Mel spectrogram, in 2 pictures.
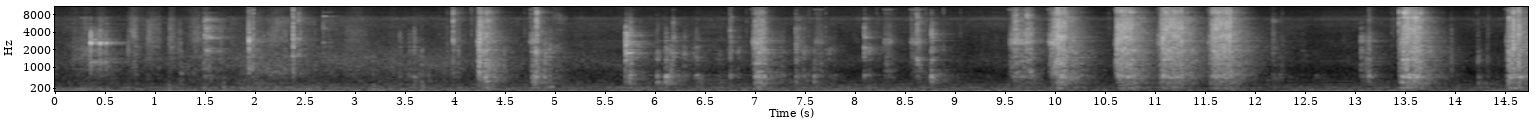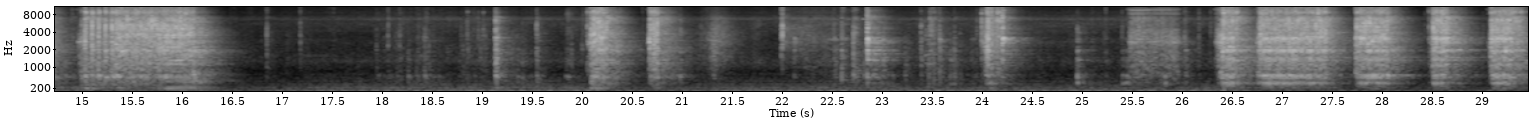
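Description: Cordless impact wrench hammering on the bolts of a Rayco RG50 stump grinder's cutter-shaft pillar bearing, in repeated short bursts. The longest burst runs about a second and a half, around the middle. A steady low hum sounds underneath.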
